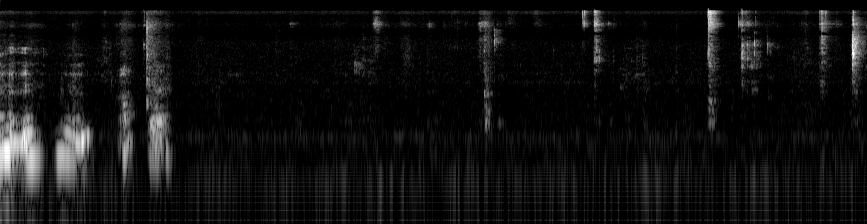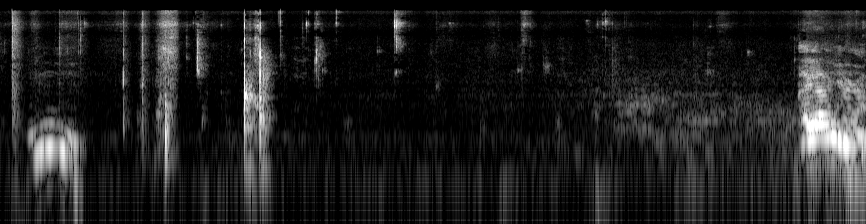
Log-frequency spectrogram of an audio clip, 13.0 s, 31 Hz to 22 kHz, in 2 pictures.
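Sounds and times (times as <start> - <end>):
person humming: 0.0 - 1.3, 6.7 - 7.2
wet mouth clicks and lip smacks: 4.4 - 6.8.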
